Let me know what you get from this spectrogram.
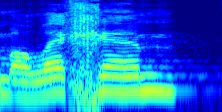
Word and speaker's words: Aleichem: In order to say Aleichem properly, the accent is on the K in Aleichem. All right, it's like a heartier handshake. Let's try that again. Shalom Aleichem.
